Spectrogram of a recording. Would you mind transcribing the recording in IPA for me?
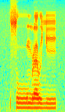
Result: s uː m ɭ ɛ ɹ ʎ i

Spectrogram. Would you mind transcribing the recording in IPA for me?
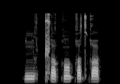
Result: ɲ ɔ ǁ y q ũ q ʉ d q ə

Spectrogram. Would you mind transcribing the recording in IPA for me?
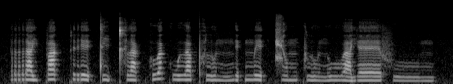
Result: r a˨˩ j p a˦˥ k̚ p r e˨˩ ʔ t i˨˩ ʔ kʰ l a˨˩ k̚ h u˥˩ a̯ k w ɯ˧ a̯ pʰ l u˨˩ n ŋ e˥˩ ʔ m e˦˥ ʔ t͡ɕ o˧ m k l u˩˦ n w u˨˩ a̯ j ɛː˧ f uː˨˩ m

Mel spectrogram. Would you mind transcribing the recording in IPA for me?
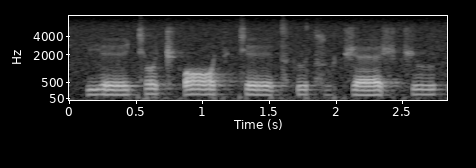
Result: j eː c ɤ t͡ʃʼ ɔː t͡ʃ c eː t͡sʼ ɯ t͡s ṳ t͡ʃ ɛː ʃ t͡ʃ ɯ

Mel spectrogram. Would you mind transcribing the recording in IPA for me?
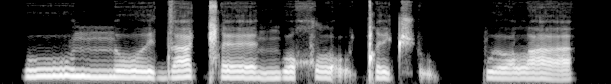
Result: uː nː oː ɪ̯ d a ǁ ɛː ŋ u χ lˠ ṵ ǃ e t͡ʃʼ ṵ pː ɯ ʊ̯ lˠ a

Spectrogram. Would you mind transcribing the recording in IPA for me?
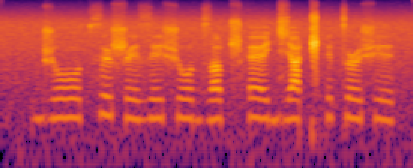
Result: d͡ʒ oː t͡s ɪ ʂ ɪː z ɪː ʃ o d͡z ɑ ʈ͡ʂʰ ɛː d͡ʑ a ǁʰ ɪ t ə˞ ʃ ɪː

